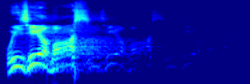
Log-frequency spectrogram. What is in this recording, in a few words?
thug voice; ocean-commotion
